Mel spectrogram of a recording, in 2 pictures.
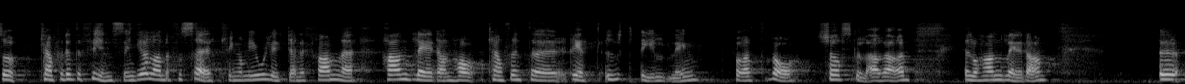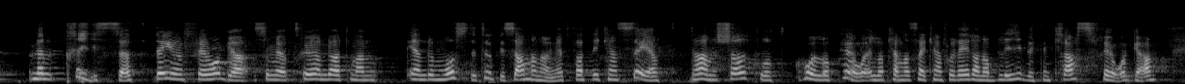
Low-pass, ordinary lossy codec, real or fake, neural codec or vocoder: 7.2 kHz; AAC, 48 kbps; fake; codec, 32 kHz, 1.9 kbps, SNAC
